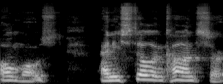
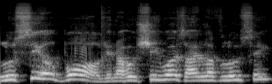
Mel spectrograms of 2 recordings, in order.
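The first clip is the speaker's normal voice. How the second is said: ordinary talk, nothing marked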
